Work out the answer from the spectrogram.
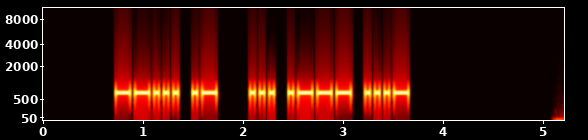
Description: Morse code, heard as a keyed tone, about 25 wpm, 700 Hz. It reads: 7A SJV
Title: Field Day Exchanges Encore - 25wpm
